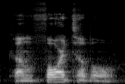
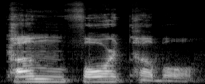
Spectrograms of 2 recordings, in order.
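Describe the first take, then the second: First: "comfortable" in full syllables at a natural pace; full pronunciation. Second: "comfortable" slowly, syllable by syllable, com-FOR-ta-ble; full pronunciation. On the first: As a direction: say "comfortable" as com-for-ta-ble, more quickly joined. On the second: Teacher introduces the last word, "comfortable" slowly in full syllables. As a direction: draw out every syllable of "comfortable". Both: Shown as a demonstration. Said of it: "Usually we say this word as".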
